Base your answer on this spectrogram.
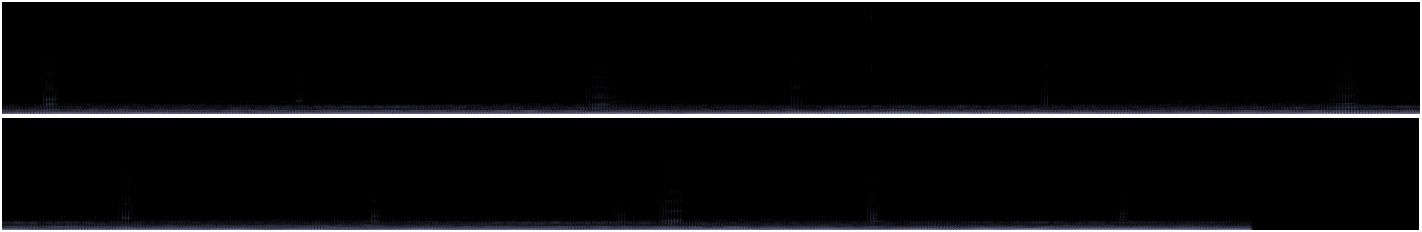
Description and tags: a bass drone wich I made with serum and a bunch of effects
